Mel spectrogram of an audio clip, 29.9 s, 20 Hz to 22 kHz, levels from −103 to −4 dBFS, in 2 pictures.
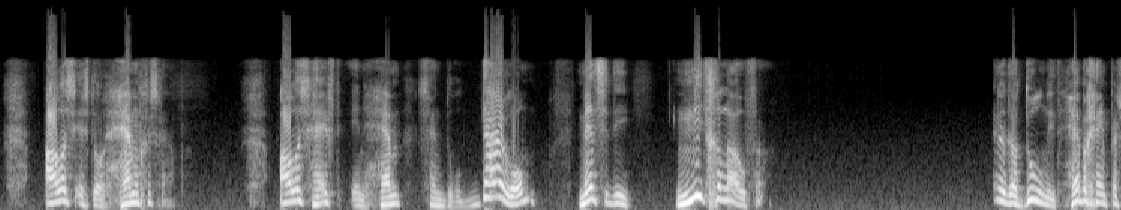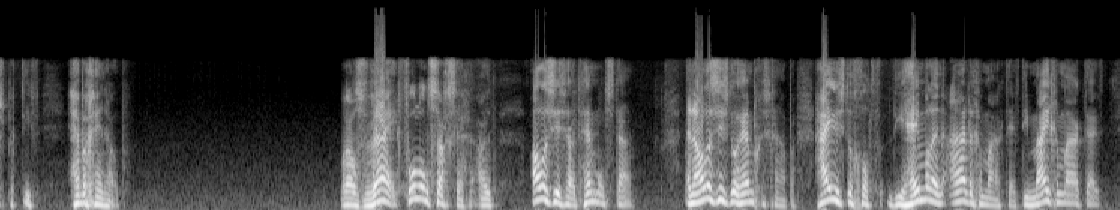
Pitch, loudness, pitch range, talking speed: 155 Hz, -17 LUFS, 125-185 Hz, 120 wpm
